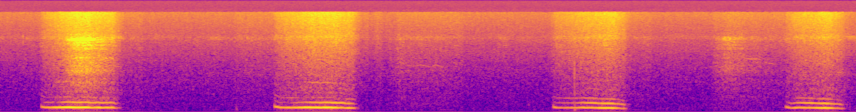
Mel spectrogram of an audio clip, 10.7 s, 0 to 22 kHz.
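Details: Big pet cat recorded with a smartphone while sleeping: soft, humming, tonal snores about every three seconds, roughly 19 a minute, in a quiet room; snoring.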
